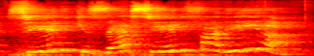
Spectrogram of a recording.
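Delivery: impassioned church proclamation; fervent preaching. Real, not acted. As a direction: urge the congregation to believe, pitched high. Exhorts the congregation with fervour.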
